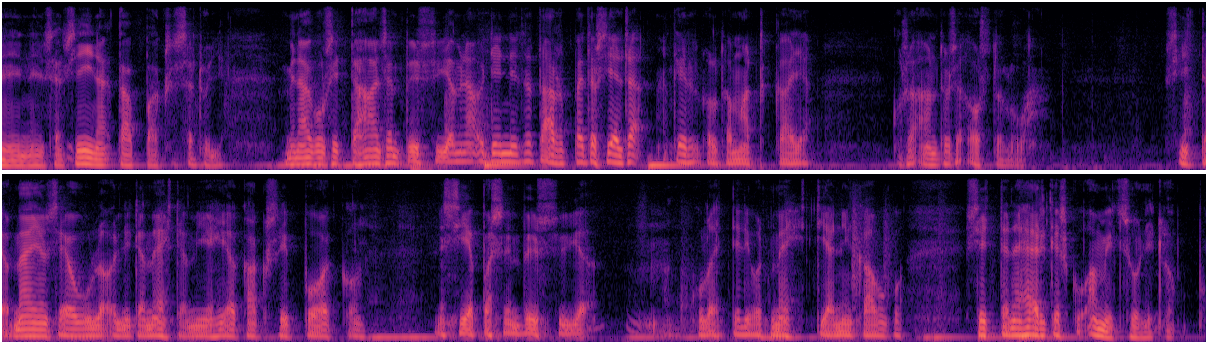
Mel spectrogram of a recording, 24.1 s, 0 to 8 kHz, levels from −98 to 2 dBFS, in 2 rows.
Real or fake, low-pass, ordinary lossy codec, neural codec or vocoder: real; 7.2 kHz; none; none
